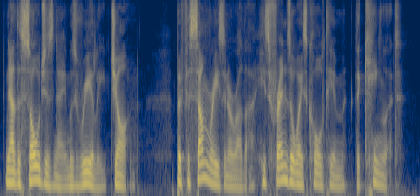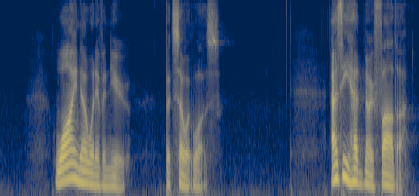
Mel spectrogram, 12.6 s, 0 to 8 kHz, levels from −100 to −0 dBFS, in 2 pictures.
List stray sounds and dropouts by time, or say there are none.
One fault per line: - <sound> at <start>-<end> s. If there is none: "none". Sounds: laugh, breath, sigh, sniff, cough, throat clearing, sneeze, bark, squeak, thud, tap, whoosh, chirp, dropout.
none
